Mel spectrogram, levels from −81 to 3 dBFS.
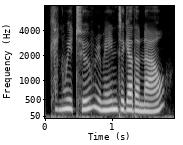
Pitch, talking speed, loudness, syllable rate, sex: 230 Hz, 185 wpm, -17 LUFS, 5.2 syllables/s, female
